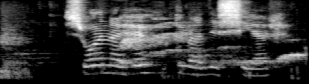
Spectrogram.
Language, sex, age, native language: Icelandic, female, 10, Arabic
